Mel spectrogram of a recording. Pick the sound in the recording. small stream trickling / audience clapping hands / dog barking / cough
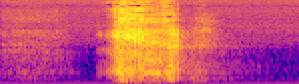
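cough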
